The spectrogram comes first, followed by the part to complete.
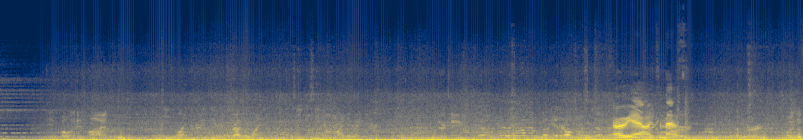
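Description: Boat engine running under way with a steady low rumble, and indistinct voices calling out over it, loudest about three-quarters of the way through.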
